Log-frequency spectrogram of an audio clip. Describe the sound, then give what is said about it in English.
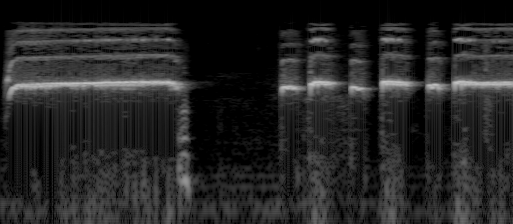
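A shrill sport whistle from a Classic Sport Whistle Combo Pack sounds loudly in one long sustained blast, falls silent briefly, then returns in a quick series of sharp repeated toots, blown continually to call for help. “this is an interesting one, the Classic Sport Whistle Combo Pack.”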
